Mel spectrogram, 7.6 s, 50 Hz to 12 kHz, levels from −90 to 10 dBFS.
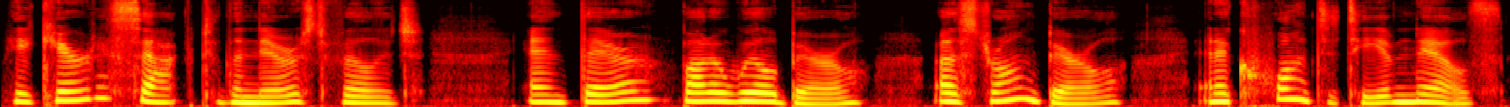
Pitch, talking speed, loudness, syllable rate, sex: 230 Hz, 165 wpm, -17 LUFS, 5.3 syllables/s, female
